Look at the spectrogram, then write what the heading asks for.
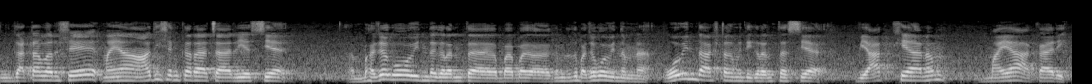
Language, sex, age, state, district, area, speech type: Sanskrit, male, 18-30, Tamil Nadu, Chennai, urban, spontaneous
